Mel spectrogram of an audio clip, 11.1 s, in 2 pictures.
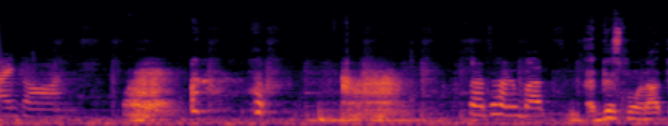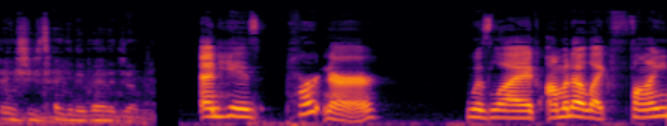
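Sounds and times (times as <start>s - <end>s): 
fart: 1.0s - 1.6s, 2.6s - 3.5s
speech: 4.3s - 8.8s, 9.5s - 11.1s.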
